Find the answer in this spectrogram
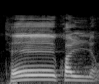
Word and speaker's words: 대관령: 것은 뭐냐 했을 때 대관령, 그렇죠? 앞에 따라가 독립적으로 쓸 수 없을 때 뒤에 니을에 연을 받아서 앞에 니을, 니을 돼서 대관령으로 쓰는 거죠. 대관령. 소리가 대관령으로 소리가 나니까요.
